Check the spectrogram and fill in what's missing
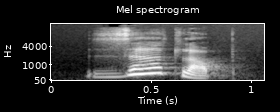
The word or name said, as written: dronkaard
